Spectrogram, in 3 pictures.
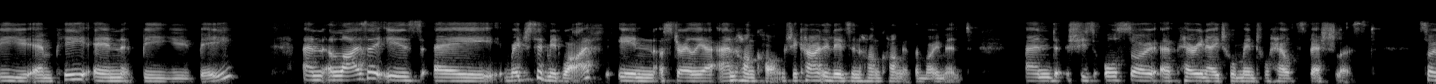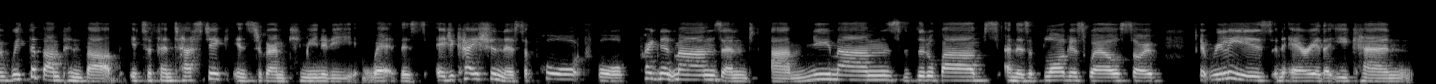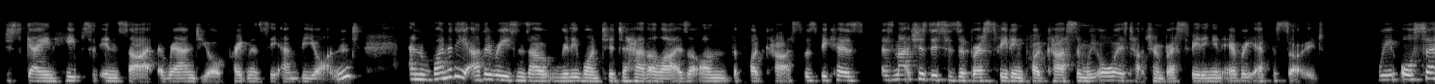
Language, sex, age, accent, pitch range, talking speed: English, female, 30-49, Australian, 155-195 Hz, 160 wpm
